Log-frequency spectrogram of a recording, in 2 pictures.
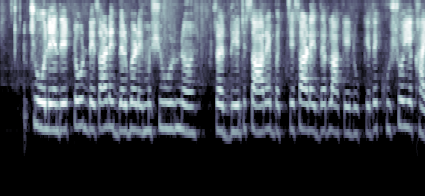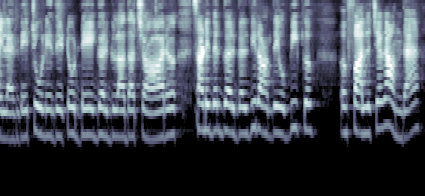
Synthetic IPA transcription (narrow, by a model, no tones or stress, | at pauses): t͡ʃoːlẽːd̪eːʈoːɖeːsaːɽeːɪd̪əɾbəɽeːməʃɦuːɾn | səɾd̪iãːt͡ʃəsaːɾeːbətːʃeːsaːɽeːɪd̪əɾlaːkeːloːkẽːd̪eːkʰʊʃɦoːiːeːkʰaːiːlɛ̃ːnd̪eːt͡ʃoːlẽːd̪eːʈoːɖeːɡəɾɡlãːd̪aːt͡ʃaːɾsaːɖeːd̪əɾɡəɾɡəlʋiːɾãːnd̪eːoːbiːɪk | pʰəlt͡ʃɡaːõnd̪aːɛː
